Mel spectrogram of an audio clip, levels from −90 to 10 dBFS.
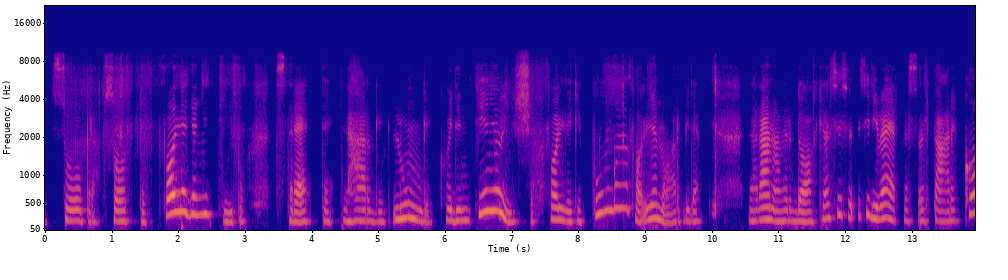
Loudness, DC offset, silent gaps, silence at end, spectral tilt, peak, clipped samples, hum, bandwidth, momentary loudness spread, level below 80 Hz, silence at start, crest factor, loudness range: -33 LUFS; under 0.1%; none; 0 s; -5.5 dB/octave; -12 dBFS; under 0.1%; none; 9.8 kHz; 15 LU; -70 dBFS; 0 s; 20 dB; 3 LU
